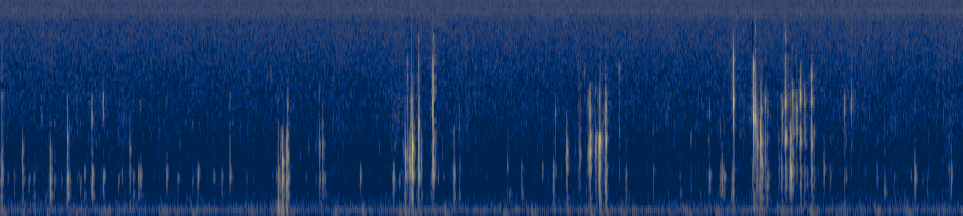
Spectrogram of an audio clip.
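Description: Soft irregular gurgles and brief rumbles over a low steady hum; ordinary bowel sounds from the stomach.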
